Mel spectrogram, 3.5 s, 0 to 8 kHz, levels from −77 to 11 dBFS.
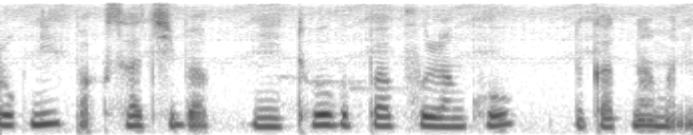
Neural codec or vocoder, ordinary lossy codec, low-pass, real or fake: none; none; 7.2 kHz; real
